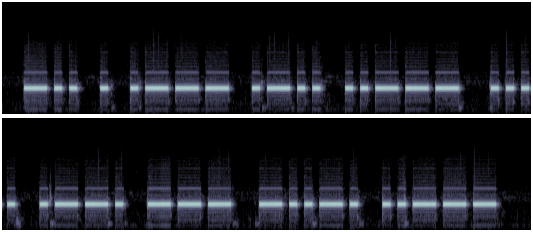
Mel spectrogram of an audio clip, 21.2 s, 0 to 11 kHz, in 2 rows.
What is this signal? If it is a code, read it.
Morse code, heard as a keyed tone, about 8 wpm, 650 Hz. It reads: DE JL2HPO/2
